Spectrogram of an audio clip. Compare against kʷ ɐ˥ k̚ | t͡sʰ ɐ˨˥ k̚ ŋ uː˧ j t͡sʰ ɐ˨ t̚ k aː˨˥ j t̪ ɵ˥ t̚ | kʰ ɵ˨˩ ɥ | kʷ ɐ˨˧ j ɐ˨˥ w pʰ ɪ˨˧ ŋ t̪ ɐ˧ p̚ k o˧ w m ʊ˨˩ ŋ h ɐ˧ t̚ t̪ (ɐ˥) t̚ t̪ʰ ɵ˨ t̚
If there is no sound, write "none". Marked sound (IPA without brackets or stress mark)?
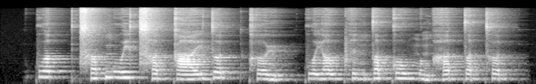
ɐ˨˥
